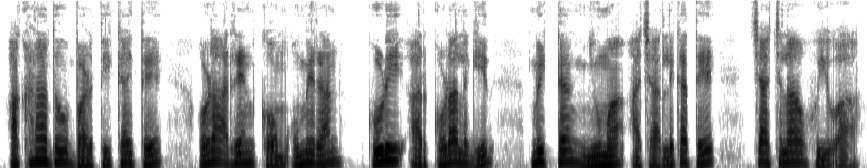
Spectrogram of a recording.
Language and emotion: Santali, neutral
